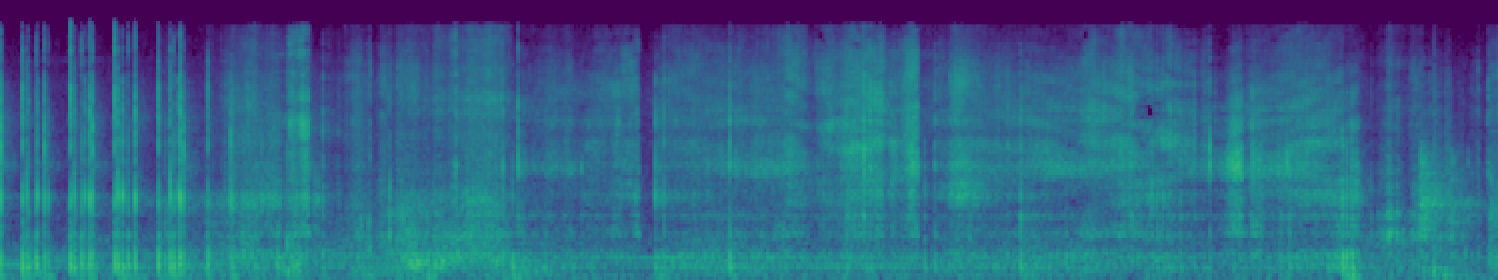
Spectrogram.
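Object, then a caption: Small aluminium USB-C hub. Long metallic-polished nails tap and scratch the top of a small, flat, hollow aluminium HooToo USB-C hub with a cable, lying on a dark table. Sharp clicks come thick and fast over continuous bright scraping and rasping. The taps die away almost instantly with no ring.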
